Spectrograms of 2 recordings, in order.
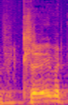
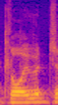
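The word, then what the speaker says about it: Kluivert: Men holländska kan man, eh, var klövert där, det var någon som sa till mig, du kan uttala det på tre, fyra olika sätt eh, beroende på var du kommer ifrån i Holland. – Klövert, Kleifert, Kloivert.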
